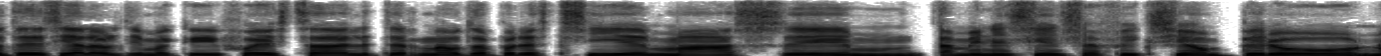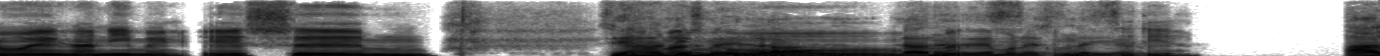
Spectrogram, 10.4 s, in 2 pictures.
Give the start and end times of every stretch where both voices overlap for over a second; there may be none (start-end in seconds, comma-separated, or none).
7.5-9.5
